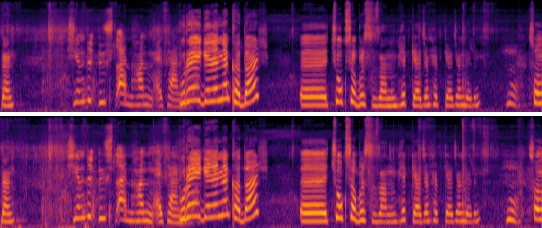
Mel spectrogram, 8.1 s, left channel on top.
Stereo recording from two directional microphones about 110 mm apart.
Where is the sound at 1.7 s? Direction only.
15° right (ahead or behind).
